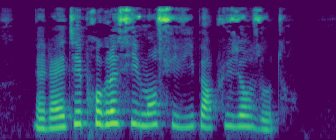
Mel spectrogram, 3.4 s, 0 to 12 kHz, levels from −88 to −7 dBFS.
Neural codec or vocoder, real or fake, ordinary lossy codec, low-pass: vocoder, 22.05 kHz, 80 mel bands, Vocos; fake; MP3, 96 kbps; 9.9 kHz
